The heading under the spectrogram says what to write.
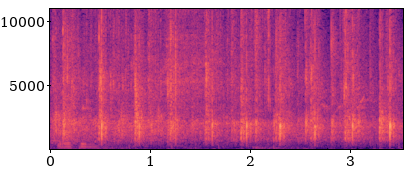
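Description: Audience applause for visiting guests at an event in Lövik: a steady patter of many hands clapping at a moderate level for a few seconds, with a few sharper individual claps standing out.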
